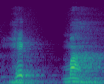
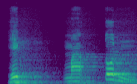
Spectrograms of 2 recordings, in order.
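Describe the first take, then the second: First: The word ends with a soft 'h' sound. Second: The word ends with a full 'tun' sound. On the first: This is how it is read when stopping. "dibaca mati" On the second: This is how the word is written.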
